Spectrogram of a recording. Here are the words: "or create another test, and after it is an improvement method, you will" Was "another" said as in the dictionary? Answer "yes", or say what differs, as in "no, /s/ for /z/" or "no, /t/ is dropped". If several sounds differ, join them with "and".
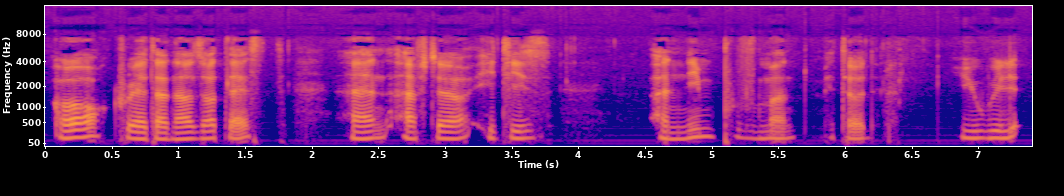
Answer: yes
